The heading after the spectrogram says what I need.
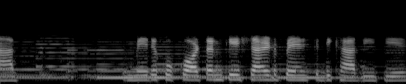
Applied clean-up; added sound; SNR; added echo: neural mask model RNNoise.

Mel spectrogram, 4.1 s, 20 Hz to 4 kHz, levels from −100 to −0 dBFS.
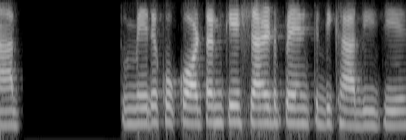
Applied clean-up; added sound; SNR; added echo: none; none; none; none.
